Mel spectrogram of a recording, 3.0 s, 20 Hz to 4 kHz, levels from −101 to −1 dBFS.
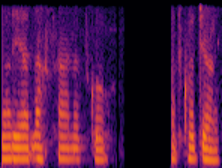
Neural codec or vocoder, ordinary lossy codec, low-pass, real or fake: none; none; 3.6 kHz; real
